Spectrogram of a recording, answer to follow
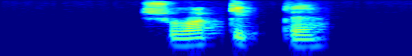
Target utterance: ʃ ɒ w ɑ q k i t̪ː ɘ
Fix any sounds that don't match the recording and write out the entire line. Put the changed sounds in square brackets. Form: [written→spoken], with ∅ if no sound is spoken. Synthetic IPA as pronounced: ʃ [ɒ→u] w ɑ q k i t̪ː ɘ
